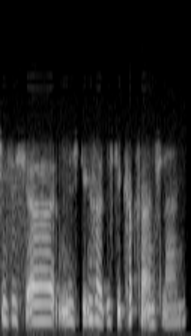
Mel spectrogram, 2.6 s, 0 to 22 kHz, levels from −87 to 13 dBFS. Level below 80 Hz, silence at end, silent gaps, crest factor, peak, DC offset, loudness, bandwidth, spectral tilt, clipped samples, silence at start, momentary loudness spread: -70 dBFS; 0.1 s; none; 18 dB; -4 dBFS; under 0.1%; -20 LUFS; 4.2 kHz; -8 dB/octave; under 0.1%; 0 s; 6 LU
